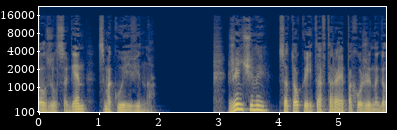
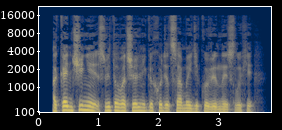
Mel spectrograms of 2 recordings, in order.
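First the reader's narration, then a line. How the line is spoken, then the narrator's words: Plain. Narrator (Russian): сказал он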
